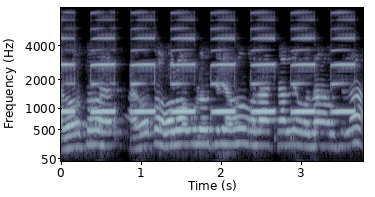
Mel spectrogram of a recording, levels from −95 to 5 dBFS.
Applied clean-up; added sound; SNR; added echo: classical method log-MMSE.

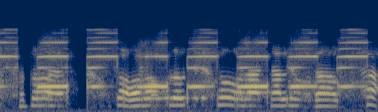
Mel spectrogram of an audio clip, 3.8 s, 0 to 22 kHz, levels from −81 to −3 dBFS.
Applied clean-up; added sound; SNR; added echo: neural diffusion model UNIVERSE++.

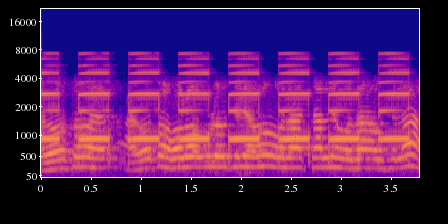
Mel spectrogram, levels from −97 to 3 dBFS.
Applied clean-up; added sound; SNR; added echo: none; Alarm; -1 dB; none.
